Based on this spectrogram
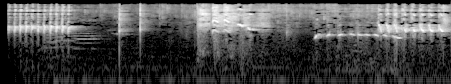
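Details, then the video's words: Greater green leafbird song used as a lure to get other birds singing; bright whistled phrases with rapid repeated notes, a level sustained whistle, then a busy trilling burst, with a couple of sharp clicks. "PANCINGAN CUCAK IJO AGAR RUTIN GACOR"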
